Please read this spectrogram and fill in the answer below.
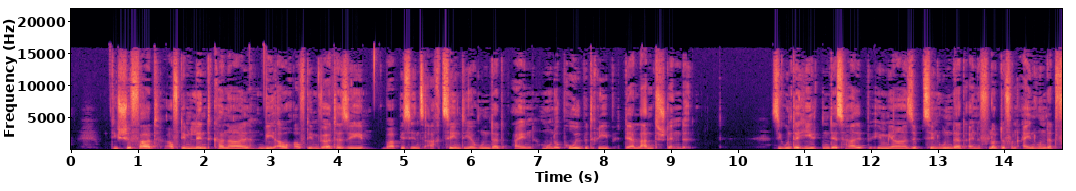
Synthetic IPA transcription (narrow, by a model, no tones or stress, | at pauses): d̥iːʃɪfaɐtʔa̰ʊfd̥eːmlɛntkʰanaːlviːʔaʊxa̰ʊfd̥eːmvœɐtɐzeː | vaːɐbɪsɪnsʔa̰χt͡seːntəjaːɐɦʊndɐtʔaɪnmonopʰoːlbətʁ̥iːpd̥eːɐlantʃtɛndə̰ | z̥iːʊntɐɦiːltn̩dɛshalpɪmjaːɐzip̚t͡seːnhʊndɐtʔaɪnəflɔtəfɔnʔa̰ɪnɦʊndɐtf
